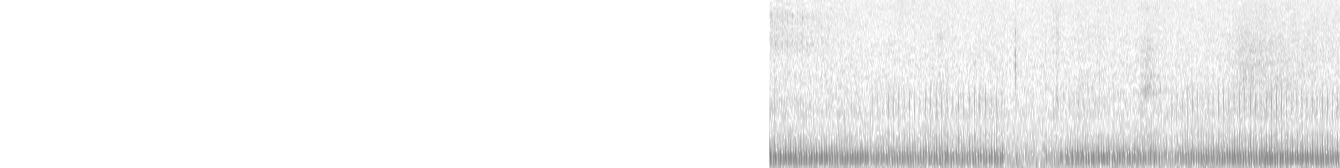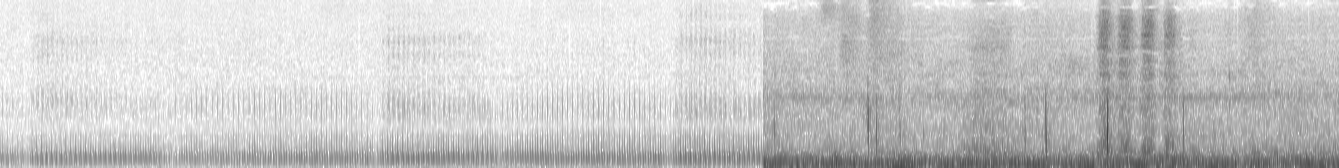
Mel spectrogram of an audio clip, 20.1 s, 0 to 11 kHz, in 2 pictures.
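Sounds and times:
cat purring: 5.8 - 20.0.

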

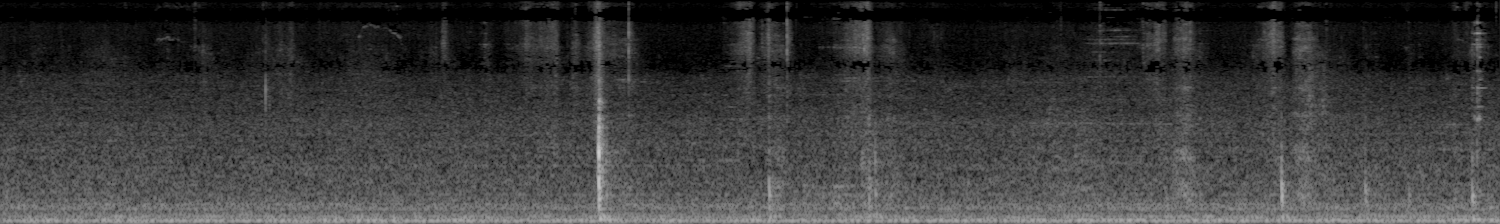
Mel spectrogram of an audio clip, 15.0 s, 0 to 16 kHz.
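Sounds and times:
knife slicing tomato: 5.2 - 6.4, 7.3 - 9.0, 11.4 - 13.4.

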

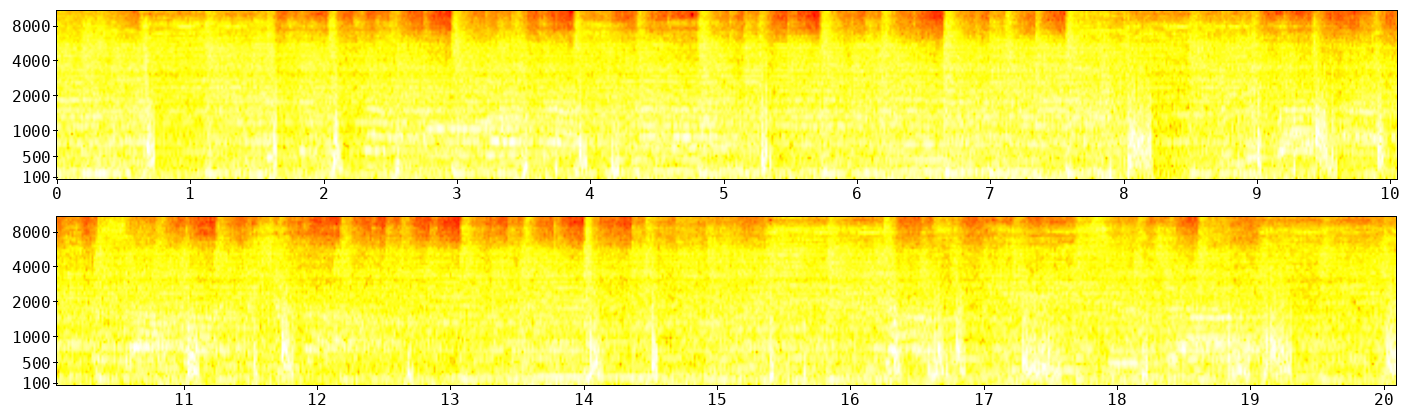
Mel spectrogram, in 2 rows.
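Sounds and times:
pop-rock band playing: 0.0 - 20.0
man singing: 1.1 - 5.4, 8.0 - 12.8, 15.4 - 20.0.

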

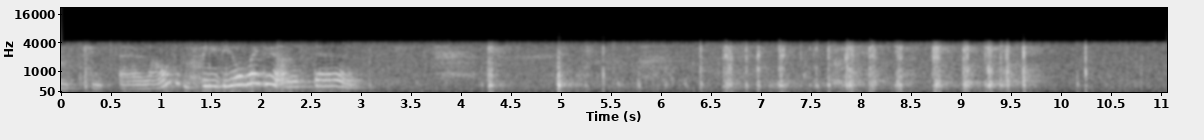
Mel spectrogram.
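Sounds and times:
tape peeling crackles: 5.2 - 10.4.

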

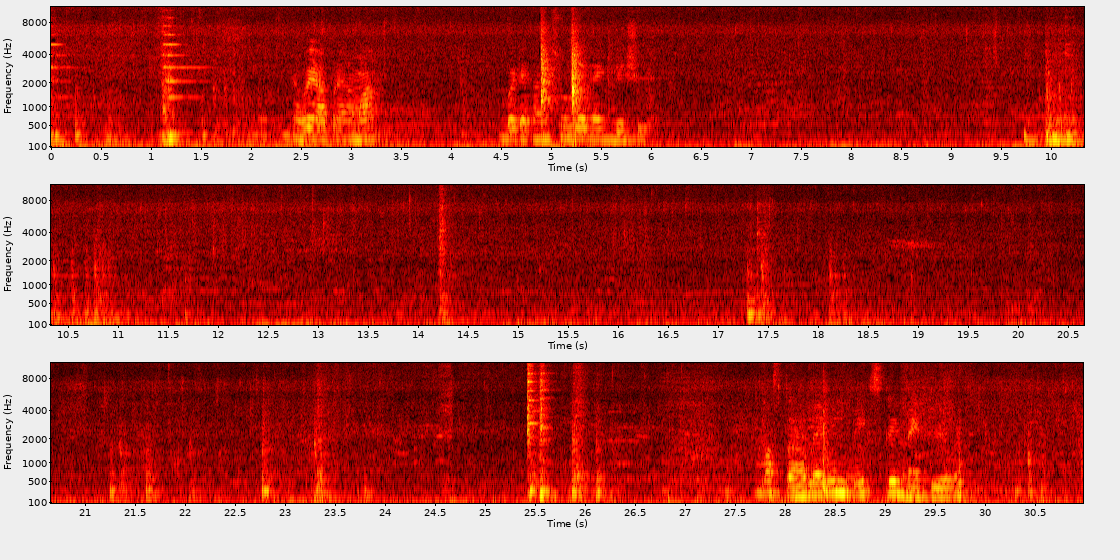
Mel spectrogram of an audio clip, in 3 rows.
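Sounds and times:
faint sizzle in pan: 0.0 - 30.9
spoon scraping and knocking pan: 9.7 - 11.1.

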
